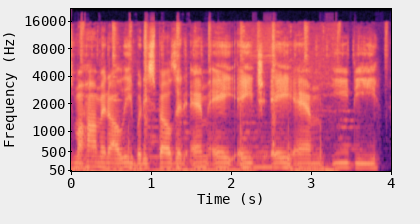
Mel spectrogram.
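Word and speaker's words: Mahamed Aly: His name is Muhammad Ali, but he spells it Mahamed, and Ali is spelled ALY.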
